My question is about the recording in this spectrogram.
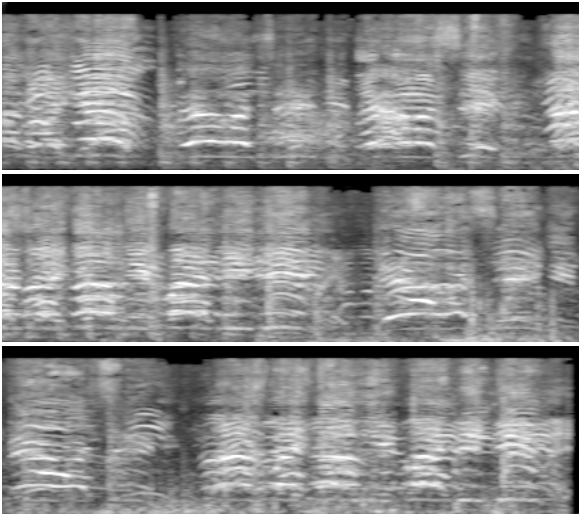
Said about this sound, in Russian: А дай нам еще послушать фан-сектор Байкал Энергии. Давайте послушаем, как поет стадион.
